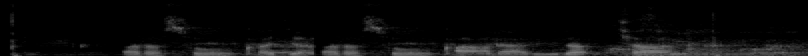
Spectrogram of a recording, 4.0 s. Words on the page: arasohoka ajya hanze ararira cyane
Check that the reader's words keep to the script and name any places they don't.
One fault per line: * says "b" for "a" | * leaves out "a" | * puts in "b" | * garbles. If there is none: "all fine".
* says "arasohoka" for "hanze"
